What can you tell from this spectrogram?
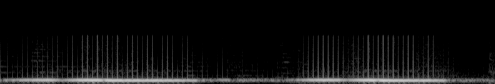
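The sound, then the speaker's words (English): A whale calls in two long, low moaning tones, each sustained for about two seconds with a brief pause between them. The sound is loud, and no one speaks. “I promise, they might be hard to understand in some ways, but they're probably a lot easier to understand than whales.”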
